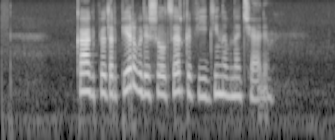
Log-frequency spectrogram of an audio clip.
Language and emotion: Russian, neutral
